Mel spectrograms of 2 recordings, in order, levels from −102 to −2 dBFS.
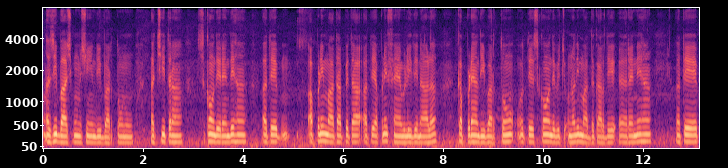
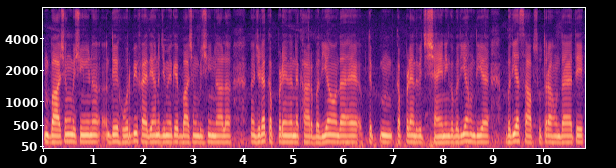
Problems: none marked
